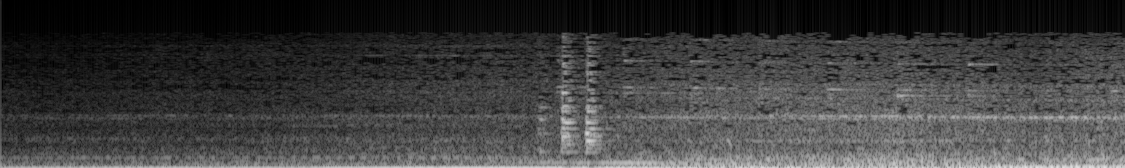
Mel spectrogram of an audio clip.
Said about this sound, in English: We got a train to honk. It's this one appears to be an empty taconite train. These are small hopper cars, these two-bay hoppers, not covered, probably going back to the iron mines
